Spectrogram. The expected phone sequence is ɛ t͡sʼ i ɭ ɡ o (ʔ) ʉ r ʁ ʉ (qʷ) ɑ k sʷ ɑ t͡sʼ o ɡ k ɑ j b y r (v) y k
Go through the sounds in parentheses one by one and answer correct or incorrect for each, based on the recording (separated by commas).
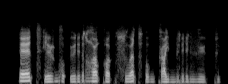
correct, correct, correct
